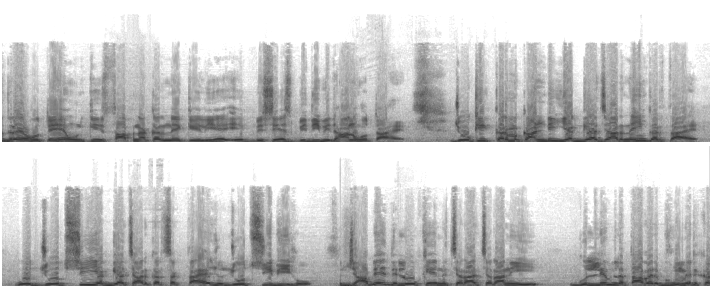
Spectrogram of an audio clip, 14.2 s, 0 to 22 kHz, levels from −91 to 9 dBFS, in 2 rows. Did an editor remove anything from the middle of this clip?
yes; 1 cut; at 10.5 s

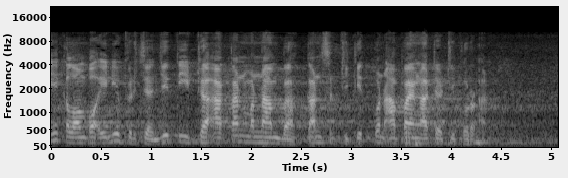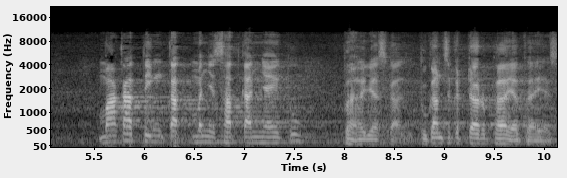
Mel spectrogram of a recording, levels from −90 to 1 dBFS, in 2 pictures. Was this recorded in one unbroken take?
yes; 0 cuts

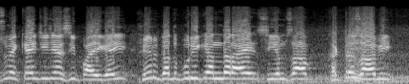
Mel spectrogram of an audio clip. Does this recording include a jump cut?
yes; 1 cut; at 1.3 s

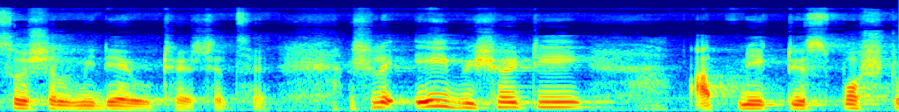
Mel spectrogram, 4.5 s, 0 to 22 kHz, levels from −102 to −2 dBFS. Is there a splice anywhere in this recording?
no; 0 cuts

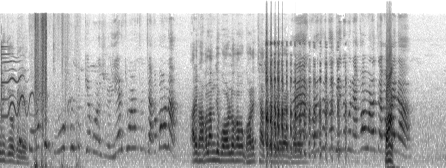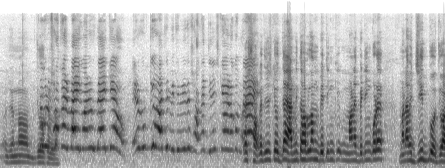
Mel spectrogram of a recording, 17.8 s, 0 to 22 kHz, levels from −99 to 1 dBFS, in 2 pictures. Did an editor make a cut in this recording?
no; 0 cuts

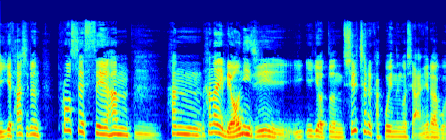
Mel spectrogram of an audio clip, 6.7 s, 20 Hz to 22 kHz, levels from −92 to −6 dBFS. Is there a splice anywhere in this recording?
no; 0 cuts

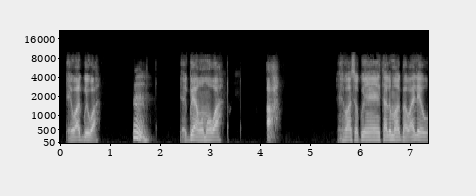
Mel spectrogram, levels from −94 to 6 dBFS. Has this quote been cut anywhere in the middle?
no; 0 cuts

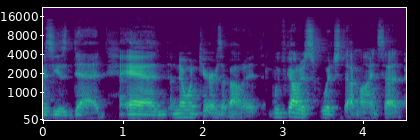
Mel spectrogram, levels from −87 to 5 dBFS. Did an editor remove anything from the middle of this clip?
yes; 1 cut; at 2.7 s

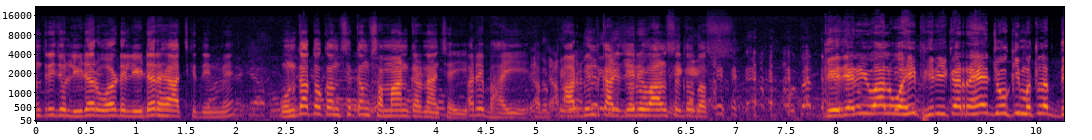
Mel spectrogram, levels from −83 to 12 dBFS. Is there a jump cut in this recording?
yes; 2 cuts; at 4.2 s, 7.8 s

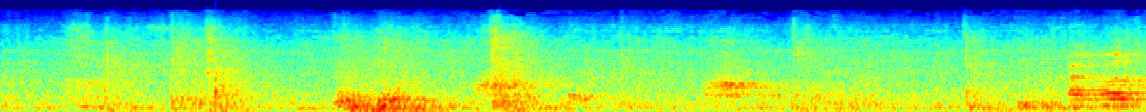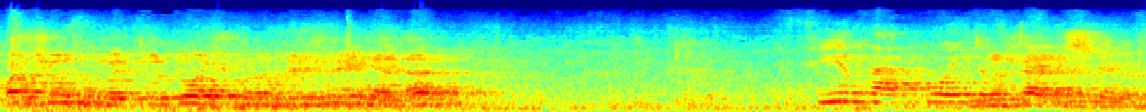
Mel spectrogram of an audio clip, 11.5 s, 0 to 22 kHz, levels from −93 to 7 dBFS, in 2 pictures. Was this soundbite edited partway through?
no; 0 cuts

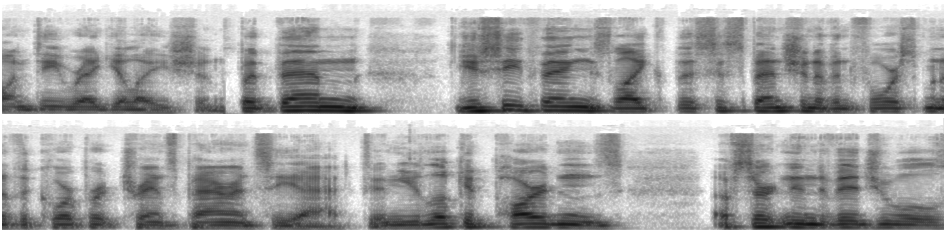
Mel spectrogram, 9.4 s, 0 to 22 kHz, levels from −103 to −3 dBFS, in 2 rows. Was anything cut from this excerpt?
yes; 1 cut; at 1.0 s

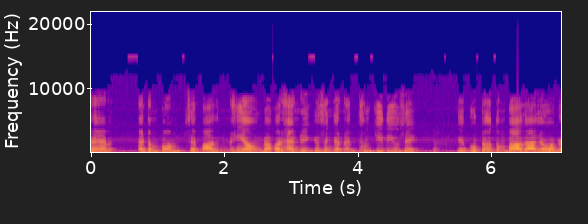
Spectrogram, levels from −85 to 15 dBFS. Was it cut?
yes; 1 cut; at 2.7 s

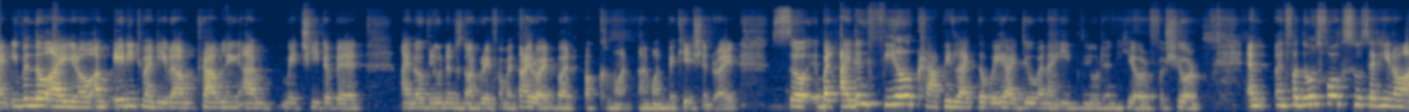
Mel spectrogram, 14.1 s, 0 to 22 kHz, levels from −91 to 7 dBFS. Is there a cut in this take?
no; 0 cuts

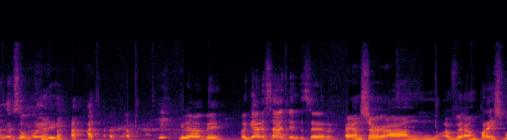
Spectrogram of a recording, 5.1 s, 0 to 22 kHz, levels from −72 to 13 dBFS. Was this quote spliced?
no; 0 cuts

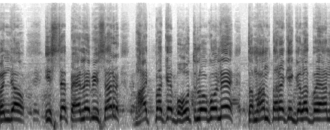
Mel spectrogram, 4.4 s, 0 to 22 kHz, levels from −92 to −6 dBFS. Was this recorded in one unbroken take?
no; 1 cut; at 3.2 s

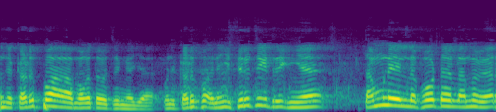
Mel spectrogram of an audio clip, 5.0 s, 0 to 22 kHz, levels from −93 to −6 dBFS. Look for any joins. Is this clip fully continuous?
yes; 0 cuts

